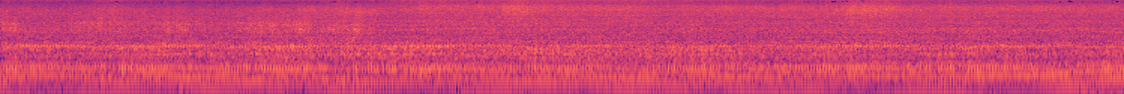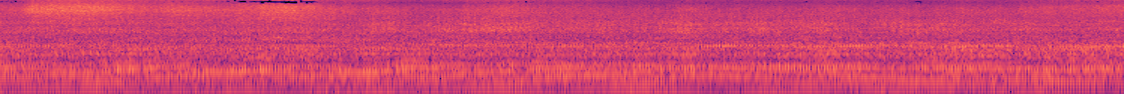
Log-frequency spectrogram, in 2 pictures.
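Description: Pressure washer engine running steadily, with the hiss of high-pressure water jets spinning under a Whisper Wash rotary surface cleaner as it scrubs a concrete driveway. The hiss brightens briefly about halfway through.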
